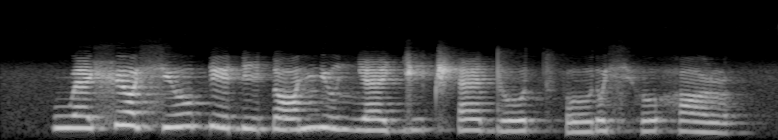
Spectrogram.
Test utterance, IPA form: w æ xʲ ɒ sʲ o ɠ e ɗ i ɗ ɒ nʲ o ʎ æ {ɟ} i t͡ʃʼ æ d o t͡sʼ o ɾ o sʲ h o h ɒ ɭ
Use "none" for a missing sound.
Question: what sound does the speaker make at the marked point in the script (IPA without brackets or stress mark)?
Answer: ɟ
